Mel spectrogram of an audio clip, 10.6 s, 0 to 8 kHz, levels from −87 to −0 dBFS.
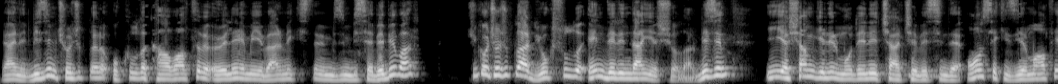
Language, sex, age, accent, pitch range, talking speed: Turkish, male, 50-69, native, 120-170 Hz, 155 wpm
